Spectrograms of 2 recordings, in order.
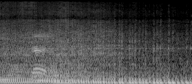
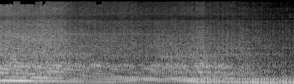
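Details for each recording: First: Suzuki New Smash motorcycle with high fuel consumption, black exhaust smoke and no stable idle; soggy rough revs under throttle, heavy black smoke, spark plug stays black and won't dry; running rich from a leaking carburetor vacuum part. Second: Suzuki Smash motorcycle after repair for heavy fuel consumption, black exhaust smoke and poor idle: the faulty part was blocked off (no replacement available). Revs fall from a blip and settle into a steady, even single-cylinder idle with no hunting; normal idle.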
